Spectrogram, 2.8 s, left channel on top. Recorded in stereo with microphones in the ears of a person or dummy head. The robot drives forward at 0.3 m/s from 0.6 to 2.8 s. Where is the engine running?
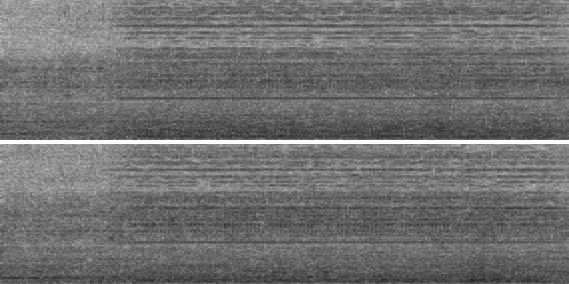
55° left (ahead or behind), 7.5 m.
